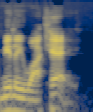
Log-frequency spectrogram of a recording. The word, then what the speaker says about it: Milwaukee: And Alice Cooper goes, actually, it's pronounced Milwaukee, which is Algonquin for the good land.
